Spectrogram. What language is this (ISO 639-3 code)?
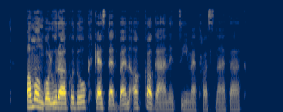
hun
